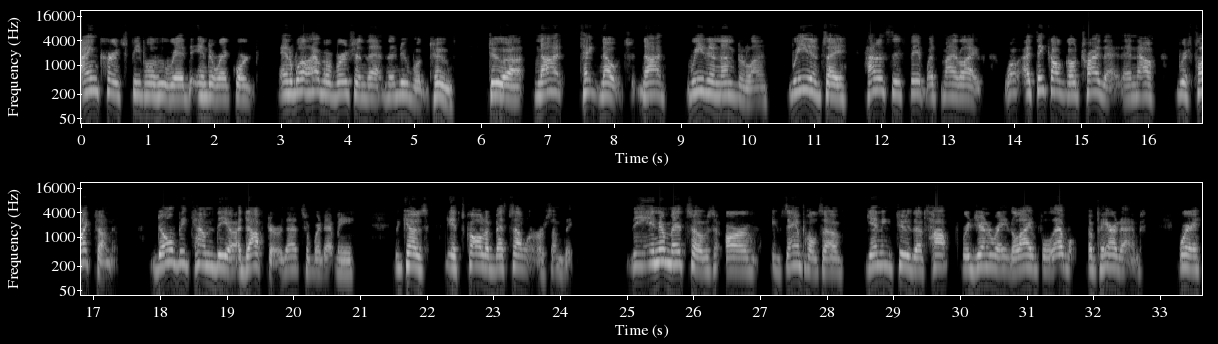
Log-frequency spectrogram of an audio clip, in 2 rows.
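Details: Dysarthria from ALS in a woman near 80, who says her speech is already noticeably impaired but still intelligible.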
